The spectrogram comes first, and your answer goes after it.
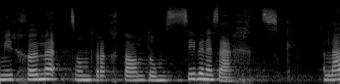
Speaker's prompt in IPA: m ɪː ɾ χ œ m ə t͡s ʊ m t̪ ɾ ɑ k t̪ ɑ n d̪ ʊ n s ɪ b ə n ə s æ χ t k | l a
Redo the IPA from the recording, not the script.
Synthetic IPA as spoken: m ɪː ɾ χ œ m ə t͡s ʊ m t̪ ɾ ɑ k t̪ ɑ n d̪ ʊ m s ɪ b ə n ə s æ χ t͡s k | l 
